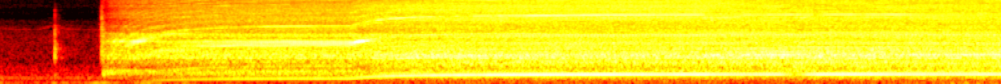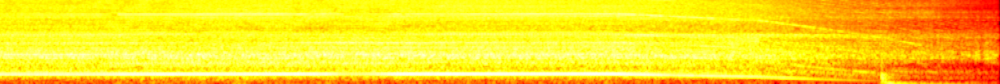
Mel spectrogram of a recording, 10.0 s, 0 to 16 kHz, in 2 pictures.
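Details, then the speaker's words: Dremel MultiPro 395, previously squealing and losing power, after replacing both 626 bearings: the motor spins up to a clean, steady high whine without squeal or wavering, then winds down smoothly; bearings now healthy. "one Dremel multipro fixed up again two new 626 barings"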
